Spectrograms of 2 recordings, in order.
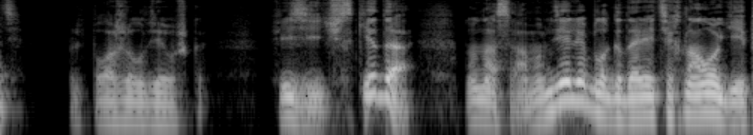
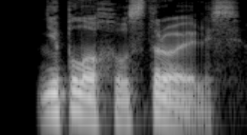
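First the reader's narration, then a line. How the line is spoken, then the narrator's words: Amused snort. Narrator (Russian): хмыкнул Йенсен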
